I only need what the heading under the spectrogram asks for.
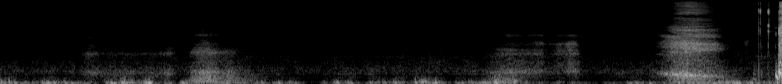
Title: sneezing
